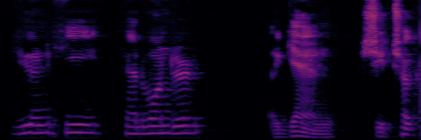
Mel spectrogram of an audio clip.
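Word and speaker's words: Unhei: and H II I it's pronounced yoon-hee oh it's you hey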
